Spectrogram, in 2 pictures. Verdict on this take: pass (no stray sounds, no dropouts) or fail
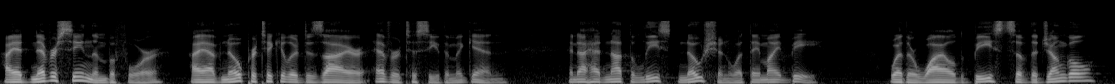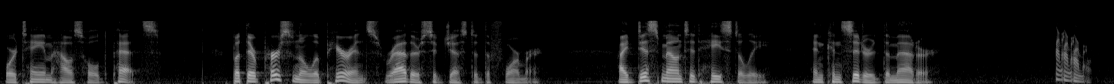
fail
